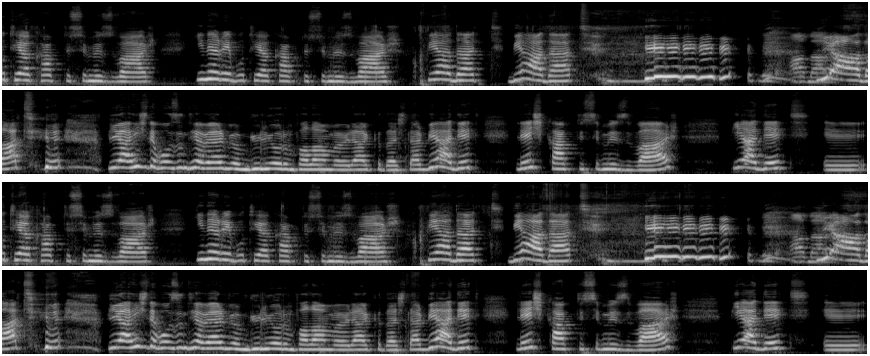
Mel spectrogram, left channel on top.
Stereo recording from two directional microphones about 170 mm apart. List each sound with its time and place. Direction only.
0.0 s speech: centre (ahead or behind)
7.9 s a woman's voice: 35° left (ahead or behind)
8.4 s speech: centre (ahead or behind)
